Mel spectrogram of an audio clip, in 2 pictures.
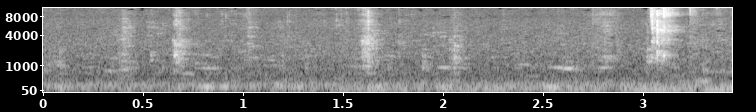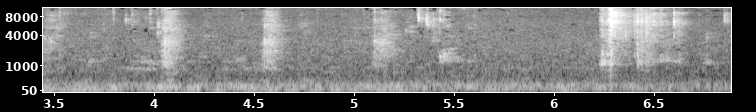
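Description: Close-miked eating by hand: chewing with wet mouth clicks and smacks, scattered throughout, the loudest about three seconds in and a longer noisy one near the end.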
